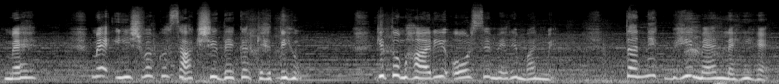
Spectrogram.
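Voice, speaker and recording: A woman's voice: high-pitched, a little slow, over music. A woman playing a kind-hearted, repentant young wife in a radio drama, imploring urgently and repeating her words. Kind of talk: Hindi radio drama acting.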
